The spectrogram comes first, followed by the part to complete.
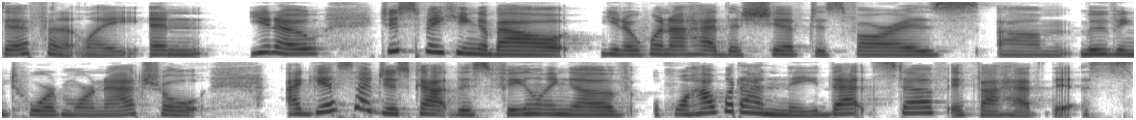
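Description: In a very clean recording with a silent background, a woman talks at a moderate pace and fairly high pitch, with ordinary pitch variation. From US South, Georgia. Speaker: pharmacist. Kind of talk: casual interview chat.

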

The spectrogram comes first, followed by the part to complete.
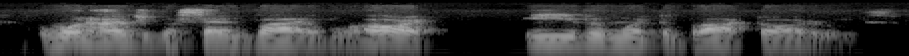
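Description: Somewhat breathy, a man with a New York accent speaks at a medium pitch in a dark, mellow tone. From New York, Queens. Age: 50s. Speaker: CBD business founder and dividend investor. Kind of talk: casual interview.

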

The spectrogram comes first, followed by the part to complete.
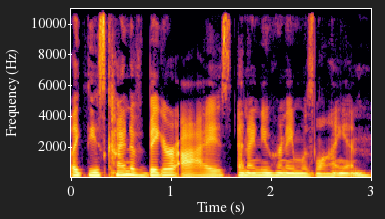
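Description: In a very clean recording with a silent background, a woman with fairly low pitch and ordinary pitch variation talks in a plain, everyday voice. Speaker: mother and wife of a country musician. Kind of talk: casual chat.

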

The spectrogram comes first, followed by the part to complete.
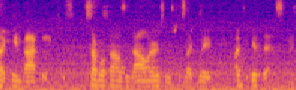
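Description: A man with an American accent speaks at a moderate pace with fairly even intonation. Noticeable background noise runs under his voice. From East Lansing, Michigan. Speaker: college soccer coach. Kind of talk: interview.

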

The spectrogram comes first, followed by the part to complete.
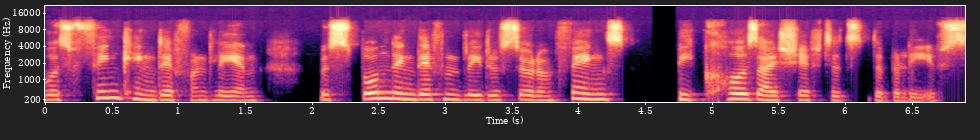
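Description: A woman's voice has a dark, mellow tone. Her pitch variation is ordinary. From Netherlands. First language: Dutch. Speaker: success coach. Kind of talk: interview.

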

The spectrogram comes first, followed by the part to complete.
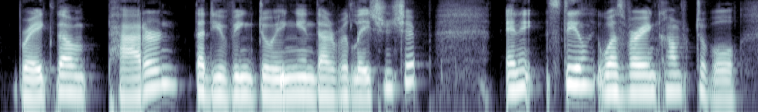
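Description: A woman with a non-native accent speaks at a fairly low pitch. The recording is very clean, with a silent background and a dry, close sound with no echo. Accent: noticeable foreign. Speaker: podcast host, artist. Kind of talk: interview podcast. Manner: animated.

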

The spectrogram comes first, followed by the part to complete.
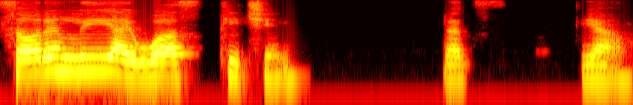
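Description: A woman with a Venezuelan accent and ordinary pitch variation. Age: 30s. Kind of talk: casual interview. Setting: live video call. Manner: nervous, halting.

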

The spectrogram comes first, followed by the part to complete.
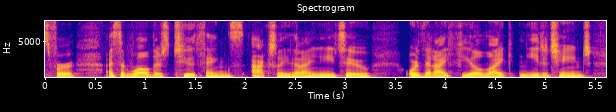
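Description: Speaking in an American accent, the voice keeps a moderate pace and fairly even intonation. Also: woman. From Texas. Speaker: restaurant owner and baker. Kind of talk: casual interview chat. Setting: studio.

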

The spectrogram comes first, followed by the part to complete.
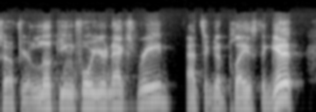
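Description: Over a quiet background, a man talks very fast at a medium pitch with lively intonation. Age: 40s. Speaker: podcast host interviewing authors. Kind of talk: casual interview chat. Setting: home studio with dog.

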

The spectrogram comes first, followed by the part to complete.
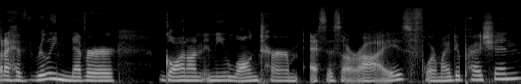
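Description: In an American accent, a woman with a plain, everyday voice speaks fairly slowly at a medium pitch with ordinary pitch variation, on a very clean recording with a silent background. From US South. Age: 30s. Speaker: podcast co-host. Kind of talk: casual chat.

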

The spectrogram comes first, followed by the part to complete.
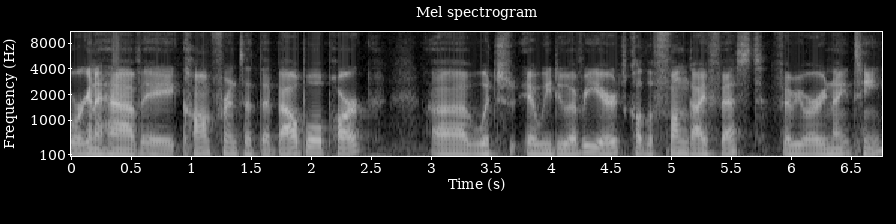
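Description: A man with an American accent talks at a fairly quick pace. His medium-pitched voice has monotone, flat intonation. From US West Coast, San Diego. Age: 30s. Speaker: mycologist and bitcoin developer. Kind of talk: casual interview chat.

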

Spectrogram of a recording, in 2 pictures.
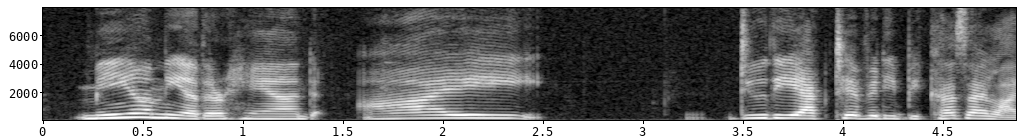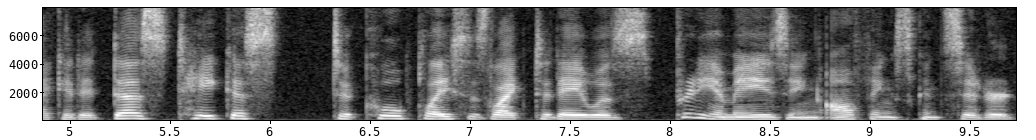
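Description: Lively in intonation, a woman with an American accent talks at a moderate pace in a normal speaking voice. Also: medium pitch for a woman. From Washington State, US Pacific Northwest. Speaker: geocaching hobbyist and solo RVer. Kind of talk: casual interview. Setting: outdoors at a state park campground.

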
